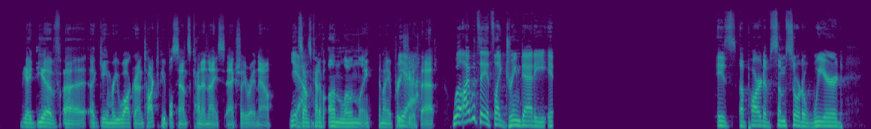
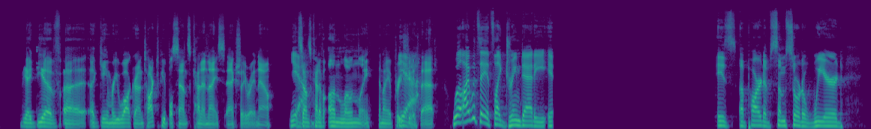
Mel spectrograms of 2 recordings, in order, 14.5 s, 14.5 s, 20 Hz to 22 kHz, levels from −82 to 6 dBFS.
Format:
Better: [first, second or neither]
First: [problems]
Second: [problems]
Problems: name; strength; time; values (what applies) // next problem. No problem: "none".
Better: neither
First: audio cutting out; at 9 s for 2.5 s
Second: audio cutting out; at 9 s for 2.5 s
